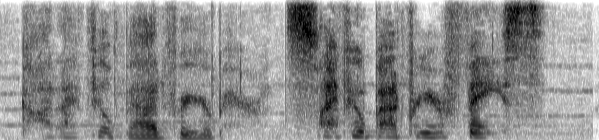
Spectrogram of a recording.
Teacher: the stressed words are feel bad and parents listen to how they stand out more than the other unstressed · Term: stress of the sentence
